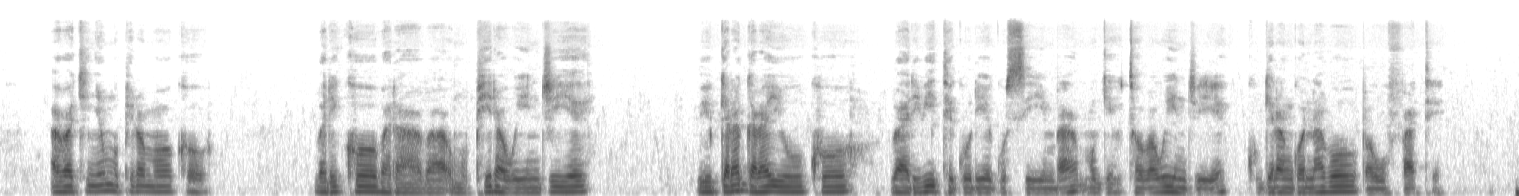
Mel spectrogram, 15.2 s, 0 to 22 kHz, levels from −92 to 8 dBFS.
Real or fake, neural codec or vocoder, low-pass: real; none; 14.4 kHz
